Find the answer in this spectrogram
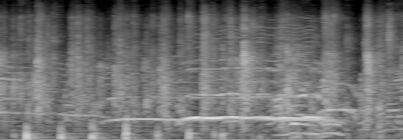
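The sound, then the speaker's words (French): An audience claps for the show's regular panel as they are introduced, in scattered, uneven bursts over a murmur of crowd noise, with a sustained whoop or whistle rising above the clapping partway through. “Et pour le faire fièrement avec moi ce soir, on a la faune habituelle, vous la reconnaissez, ça vaut la peine d'applaudir.”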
